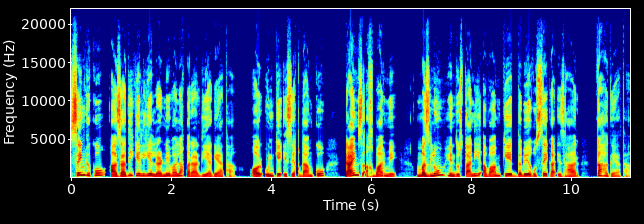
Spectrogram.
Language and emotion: Urdu, neutral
